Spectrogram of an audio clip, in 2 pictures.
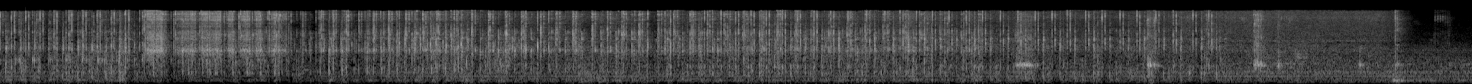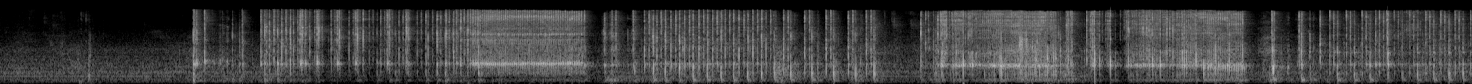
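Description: Clockwork wind-up hopping toys running on a hard floor: a rapid, steady clicking clatter from their spring mechanisms as they hop. It drops away about 14 seconds in and starts again a couple of seconds later.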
